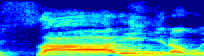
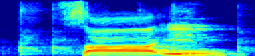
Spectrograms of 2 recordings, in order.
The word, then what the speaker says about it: sin: 자, 그러면 지금 직각삼각형에서의 저 삼각비는 종류가 뭐 뭐 있냐면 SIN 이거를 우린 사인이라고 읽어. 사인 그리고요 옆에 중심이 되는 각이부터 a를 기준으로 사인.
